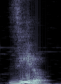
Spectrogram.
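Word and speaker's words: zero: और वो है जड अमेरिकन इंग्लिश में इसे जी भी कहा जाता है और या जड का प्रोनंसिएशन जी होता है और इससे बनता है ज यानी यह बड़ा महत्व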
